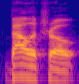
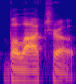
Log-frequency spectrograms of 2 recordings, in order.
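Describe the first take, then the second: First: The stress does not fall on the middle syllable. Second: The stress falls on the middle syllable. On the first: This is the pronunciation its creator intended. "the creator has come out and said it is technically Balatro" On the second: This is how most people say it. "most people pronounce it Balatro"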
